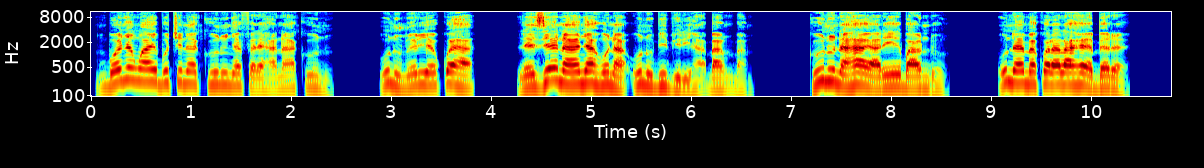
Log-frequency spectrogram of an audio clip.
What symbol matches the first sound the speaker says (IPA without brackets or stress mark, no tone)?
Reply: ŋ͡m̩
